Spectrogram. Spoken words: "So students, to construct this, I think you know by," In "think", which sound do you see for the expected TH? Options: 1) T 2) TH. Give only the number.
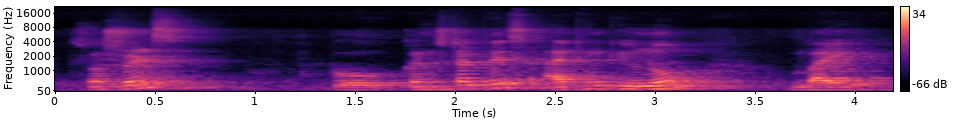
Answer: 1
